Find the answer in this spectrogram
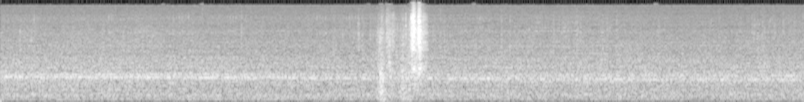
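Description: Steady road and engine noise inside a moving car's cabin, with a faint steady whine running through it. Two short sharp clicks come about three seconds in.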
